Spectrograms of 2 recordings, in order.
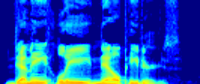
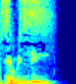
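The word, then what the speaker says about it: Demi-Leigh Nel-Peters: Did I say that right? – No. – Well, how do you say it? – Demi Lee-Nell Peters. – Oh, Demi Lee-Nell Peters. – Demi Lee. – Demi Lee. Okay, of South Africa said yes.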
